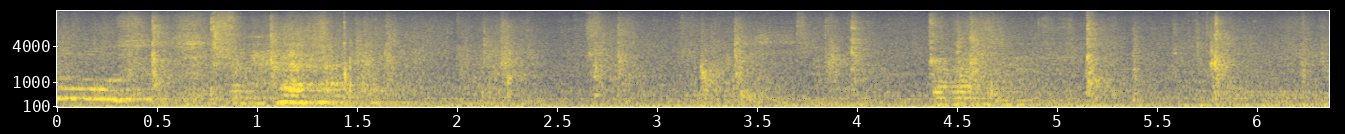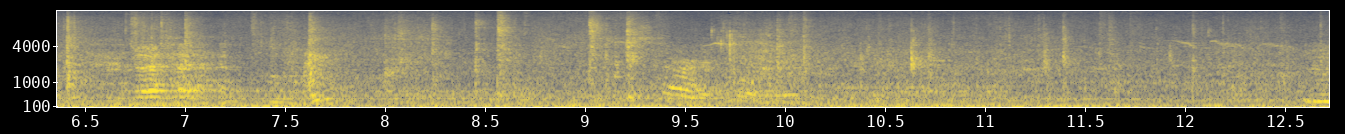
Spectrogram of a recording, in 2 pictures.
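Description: Footsteps on stone inside a fortress tunnel, mixed with brief, indistinct voices of people nearby.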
